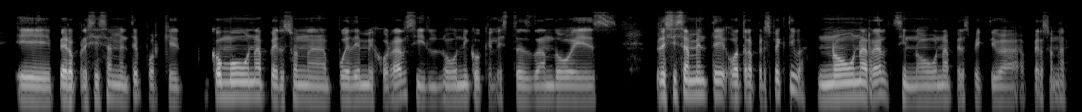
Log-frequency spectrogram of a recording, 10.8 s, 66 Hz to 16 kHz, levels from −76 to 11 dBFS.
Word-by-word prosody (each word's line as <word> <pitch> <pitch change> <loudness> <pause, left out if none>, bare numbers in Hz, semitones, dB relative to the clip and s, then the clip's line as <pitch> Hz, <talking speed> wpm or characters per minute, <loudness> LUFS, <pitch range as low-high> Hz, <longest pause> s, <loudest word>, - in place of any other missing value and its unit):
eh, 115 -2 +3
pero 120 -2 +7
precisamente, 130 0 -3
porque 115 -4 -8 0.3
cómo 140 0 +5
una 145 -1 +2
persona 120 -1 -1
puede 125 0 0
mejorar 125 +3 0
si 120 - -2
lo 115 +1 -9
único 120 0 -3
que - - -11
le - - -10
estás 115 -1 -5
dando 120 0 -2
es 120 0 -2 0.4
precisamente, 155 -1 +4
otra 135 - +2
perspectiva, - - -5
no 130 +1 +4
una 145 0 +5
real, 145 +2 +2
sino 120 0 -5
una 120 0 -3
perspectiva 115 -1 -7
personal. - - -7
125 Hz, 150 wpm, -25 LUFS, 120-135 Hz, 0.4 s, pero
